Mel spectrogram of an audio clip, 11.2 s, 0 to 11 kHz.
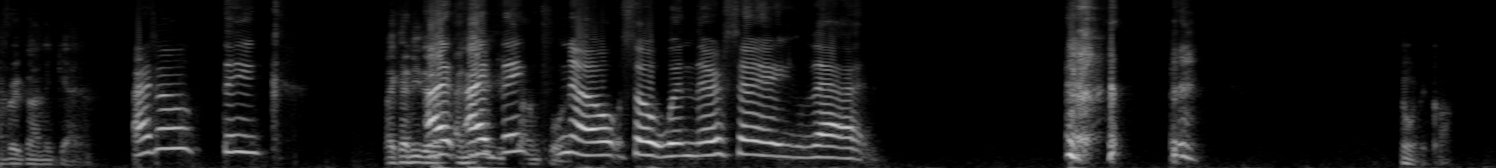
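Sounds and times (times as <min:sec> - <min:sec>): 
speech: 0:00.0 - 0:02.2, 0:02.9 - 0:06.6, 0:08.8 - 0:09.1, 0:10.5 - 0:10.9
person coughing with covered mouth: 0:08.0 - 0:09.1.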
